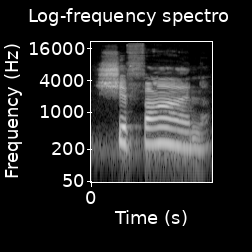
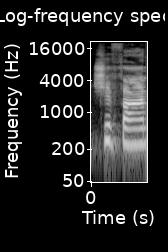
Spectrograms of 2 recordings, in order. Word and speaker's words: chiffon: come they're back on chiffon is like a soft material often made with dance recital costumes and fancy dresses so in these words what is this represented with a ch again a ch again that's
